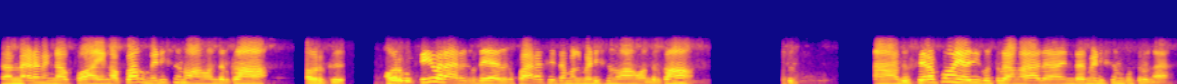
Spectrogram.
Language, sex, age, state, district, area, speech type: Tamil, female, 30-45, Tamil Nadu, Vellore, urban, conversation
